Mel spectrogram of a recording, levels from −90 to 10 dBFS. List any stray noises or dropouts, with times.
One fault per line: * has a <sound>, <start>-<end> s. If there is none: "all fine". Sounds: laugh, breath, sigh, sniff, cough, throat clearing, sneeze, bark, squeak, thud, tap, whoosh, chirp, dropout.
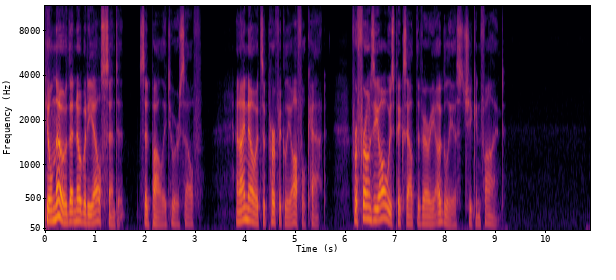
all fine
